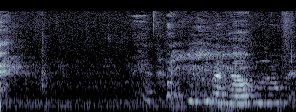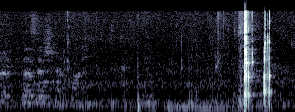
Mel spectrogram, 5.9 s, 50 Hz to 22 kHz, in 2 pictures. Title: Kid doing burps 11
